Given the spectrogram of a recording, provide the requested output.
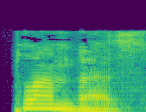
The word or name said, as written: plumbous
